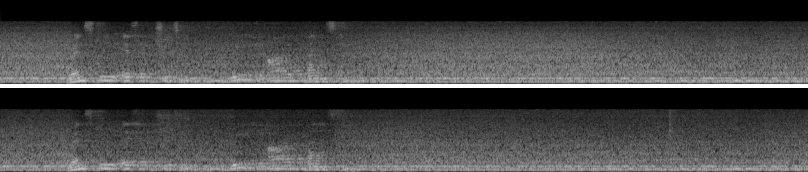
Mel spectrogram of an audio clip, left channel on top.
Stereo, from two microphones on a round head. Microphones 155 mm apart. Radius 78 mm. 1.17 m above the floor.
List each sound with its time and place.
0.7 s a man speaking: 25° left (ahead or behind), 0.9 m; by 3.6 s 75° left (ahead or behind), 4 m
